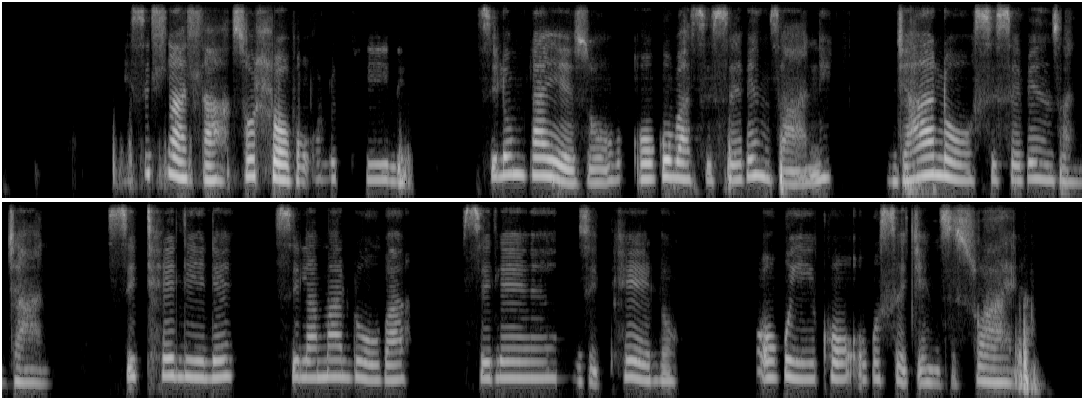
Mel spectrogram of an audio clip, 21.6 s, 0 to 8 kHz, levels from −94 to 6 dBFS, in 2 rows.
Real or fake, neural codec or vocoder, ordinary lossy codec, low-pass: real; none; Opus, 24 kbps; 7.2 kHz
